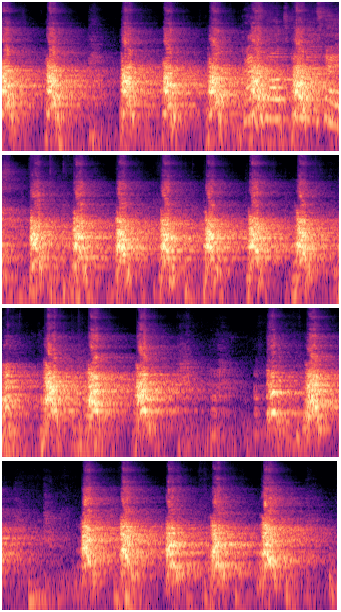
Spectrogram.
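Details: Cane Corso dog indoors during a home invasion role play, barking loudly and steadily, deep full barks repeated nearly twice per second with a short pause near the middle, little other sound.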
